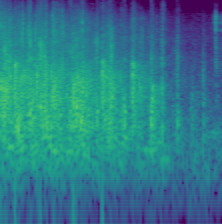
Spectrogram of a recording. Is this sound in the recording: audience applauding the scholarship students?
yes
